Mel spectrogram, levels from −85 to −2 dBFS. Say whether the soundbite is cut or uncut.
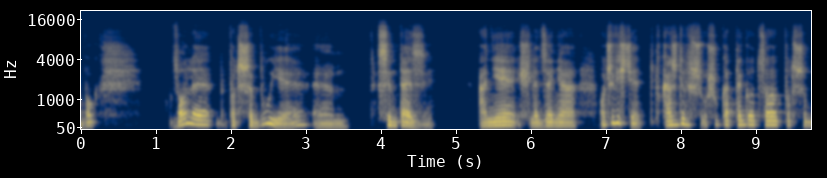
uncut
